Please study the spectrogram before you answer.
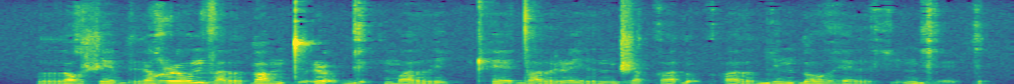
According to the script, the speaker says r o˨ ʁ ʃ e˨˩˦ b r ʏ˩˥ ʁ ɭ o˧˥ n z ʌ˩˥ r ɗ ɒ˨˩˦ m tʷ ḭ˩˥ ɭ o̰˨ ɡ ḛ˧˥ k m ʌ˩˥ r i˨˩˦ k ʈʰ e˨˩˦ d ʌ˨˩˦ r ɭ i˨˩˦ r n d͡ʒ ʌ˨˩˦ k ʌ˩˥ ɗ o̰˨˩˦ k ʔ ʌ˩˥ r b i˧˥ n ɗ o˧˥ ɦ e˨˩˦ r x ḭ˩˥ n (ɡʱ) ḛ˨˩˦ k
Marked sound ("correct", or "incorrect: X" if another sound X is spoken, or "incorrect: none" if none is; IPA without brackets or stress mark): correct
